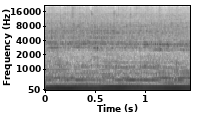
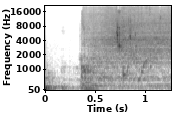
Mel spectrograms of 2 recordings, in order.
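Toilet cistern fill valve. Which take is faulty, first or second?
first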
